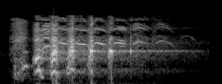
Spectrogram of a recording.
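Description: Laughter in quick bursts with wavering, rising-and-falling pitch, loudest in the first second and fading away, then cut off abruptly at the end. It is a laugh added in editing as a sound effect.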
